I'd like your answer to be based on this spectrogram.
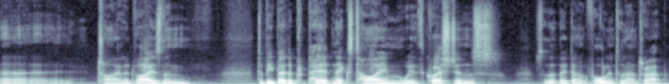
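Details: Adult man speaking; ordinary speech.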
